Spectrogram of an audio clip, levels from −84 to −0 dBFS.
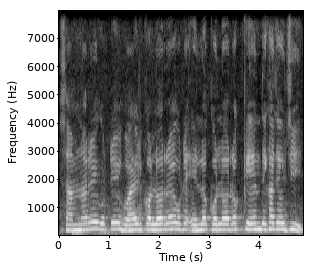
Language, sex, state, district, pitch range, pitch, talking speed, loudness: Odia, male, Odisha, Nuapada, 205-220 Hz, 215 Hz, 135 wpm, -13 LUFS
